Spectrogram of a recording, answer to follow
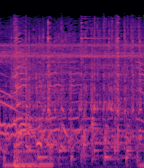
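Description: Background music: an upbeat song with a bass line and percussion, with no sung words in this stretch.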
